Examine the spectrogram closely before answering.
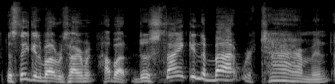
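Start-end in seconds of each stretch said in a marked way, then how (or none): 1.4-3.3 higher, drawled Southern ad read; mock Southern ad read. Shown as a demonstration. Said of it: "if I read the commercial like that".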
